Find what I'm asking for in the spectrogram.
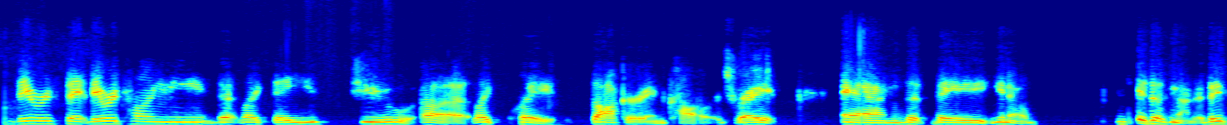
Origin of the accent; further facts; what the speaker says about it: California, United States; So, I'm from California.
